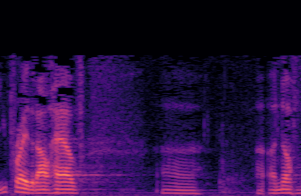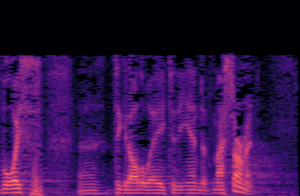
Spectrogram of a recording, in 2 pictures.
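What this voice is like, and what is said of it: Hoarse voice from a cold. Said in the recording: “apologize for my voice. I am battling a cold”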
